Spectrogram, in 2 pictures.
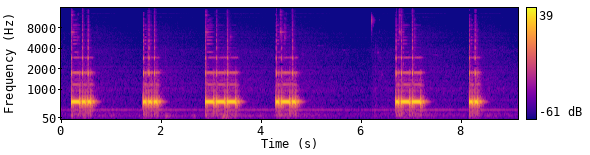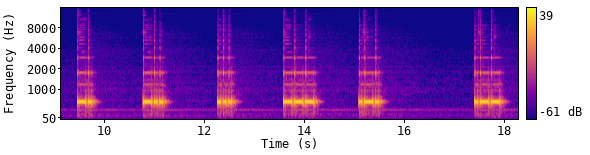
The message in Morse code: DSOR WINDSOR W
